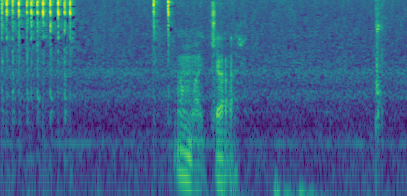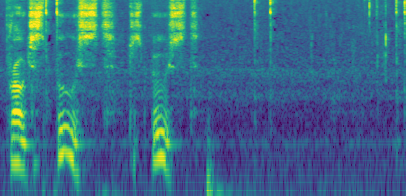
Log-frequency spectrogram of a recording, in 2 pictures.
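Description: Cartoonish game sound effects pop and click.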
